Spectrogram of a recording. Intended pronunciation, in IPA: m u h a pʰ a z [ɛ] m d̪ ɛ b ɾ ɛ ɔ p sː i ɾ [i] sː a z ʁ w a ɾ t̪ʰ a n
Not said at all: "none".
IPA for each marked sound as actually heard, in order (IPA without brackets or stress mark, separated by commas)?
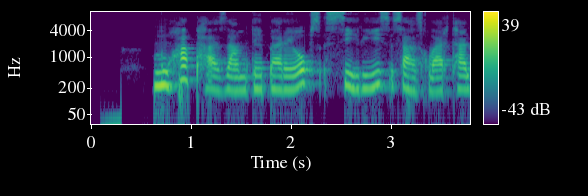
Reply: a, iː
